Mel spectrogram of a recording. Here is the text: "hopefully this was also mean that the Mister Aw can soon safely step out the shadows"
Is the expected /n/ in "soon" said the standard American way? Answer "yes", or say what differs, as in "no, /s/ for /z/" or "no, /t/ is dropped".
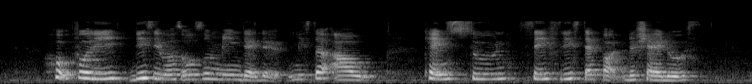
yes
